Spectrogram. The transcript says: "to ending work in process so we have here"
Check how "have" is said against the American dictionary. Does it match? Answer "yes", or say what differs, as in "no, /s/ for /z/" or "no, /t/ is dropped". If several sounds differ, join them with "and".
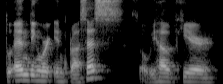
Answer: yes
